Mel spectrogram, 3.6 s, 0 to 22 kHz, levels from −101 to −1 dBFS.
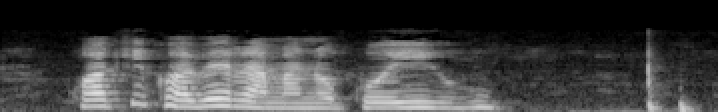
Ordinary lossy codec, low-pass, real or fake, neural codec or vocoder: MP3, 48 kbps; 7.2 kHz; real; none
